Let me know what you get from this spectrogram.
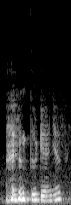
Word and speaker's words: Ivan Turgenev: And speaking of winter, I have been practicing with books about how to pronounce the name Ivan Turgenev. Is that correct? – Yes, very well, yes. Ivan Turgenev, yes.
